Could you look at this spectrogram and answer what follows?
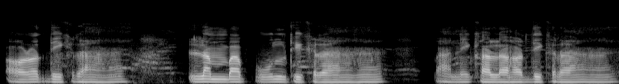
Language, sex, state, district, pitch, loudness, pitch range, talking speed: Hindi, male, Bihar, Patna, 115 Hz, -20 LUFS, 115-125 Hz, 145 wpm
